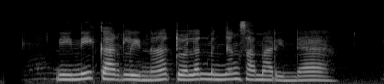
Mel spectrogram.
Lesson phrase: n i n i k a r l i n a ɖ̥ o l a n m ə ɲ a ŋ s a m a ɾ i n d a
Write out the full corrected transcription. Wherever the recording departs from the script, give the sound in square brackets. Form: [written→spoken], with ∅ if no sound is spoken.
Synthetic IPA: n i n i k a r l i n a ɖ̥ o l a n m ə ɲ a ŋ s a m a ɾ i n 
